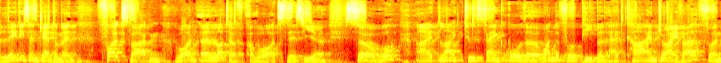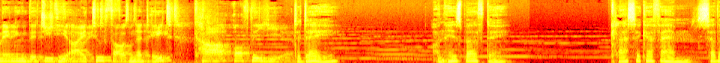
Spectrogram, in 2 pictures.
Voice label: english german accent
